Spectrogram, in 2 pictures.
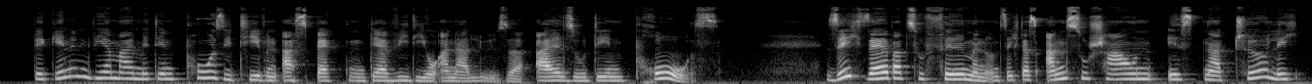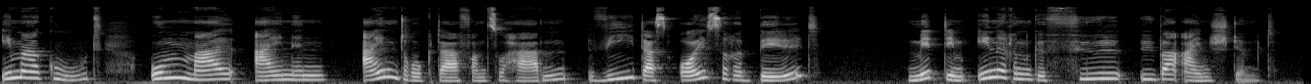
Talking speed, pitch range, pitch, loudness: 90 wpm, 175-260 Hz, 215 Hz, -19 LUFS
